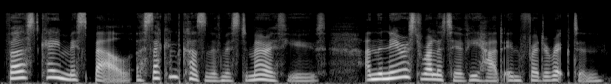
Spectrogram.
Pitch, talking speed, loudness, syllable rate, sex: 215 Hz, 175 wpm, -17 LUFS, 5.3 syllables/s, female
